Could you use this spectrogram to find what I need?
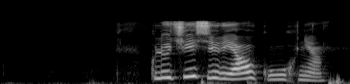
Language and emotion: Russian, neutral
